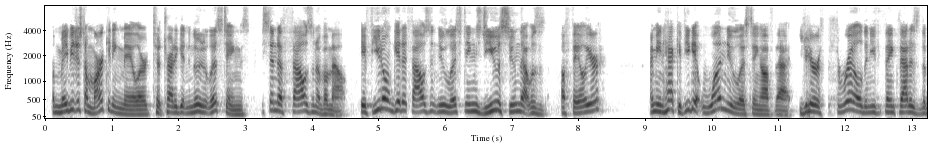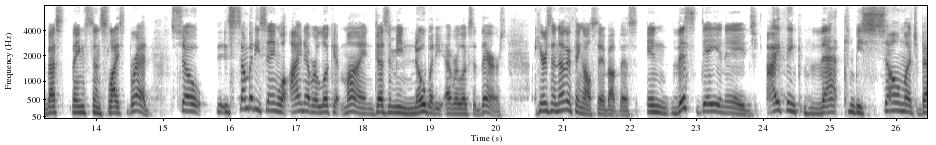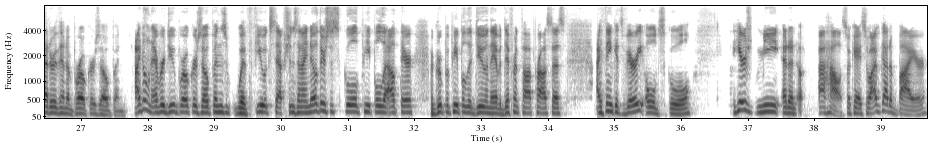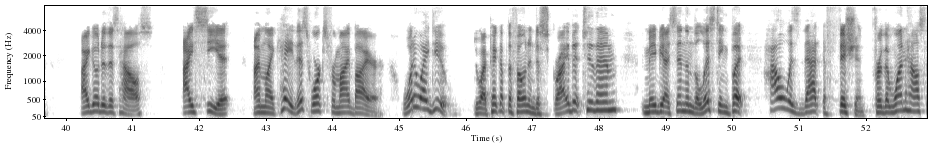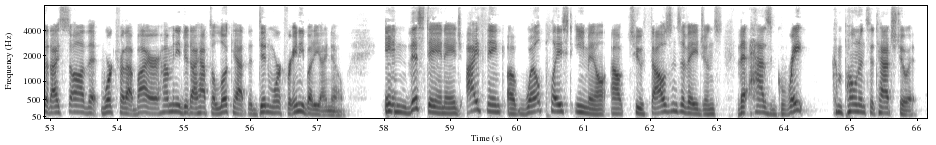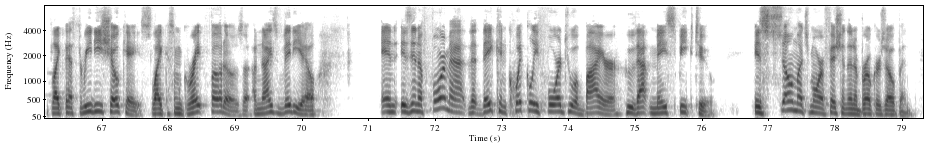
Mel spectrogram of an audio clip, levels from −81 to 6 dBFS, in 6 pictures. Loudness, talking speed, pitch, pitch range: -21 LUFS, 210 wpm, 165 Hz, 140-185 Hz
